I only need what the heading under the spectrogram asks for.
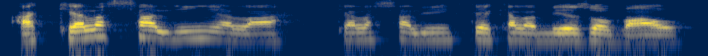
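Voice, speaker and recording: A man's voice: fairly high pitch, fairly quick, highs cut off. Earnest Brazilian man telling his testimony. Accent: Brazilian Portuguese. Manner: earnest storyteller who acts out quoted dialogue. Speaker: pastor. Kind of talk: personal testimony in a live conversation.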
